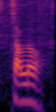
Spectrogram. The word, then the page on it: chalon: cha.lon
